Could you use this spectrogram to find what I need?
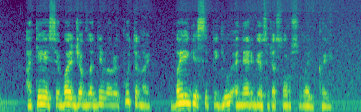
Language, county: Lithuanian, Kaunas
